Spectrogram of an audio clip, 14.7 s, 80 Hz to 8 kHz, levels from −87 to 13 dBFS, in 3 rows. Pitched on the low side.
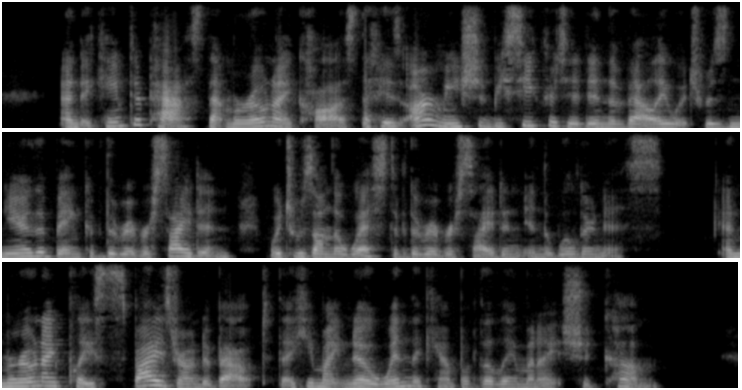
No: high, 205 Hz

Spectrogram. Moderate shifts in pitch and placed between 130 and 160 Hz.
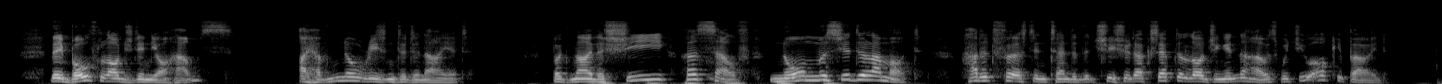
No: wide, 7.0 semitones; medium, 140 Hz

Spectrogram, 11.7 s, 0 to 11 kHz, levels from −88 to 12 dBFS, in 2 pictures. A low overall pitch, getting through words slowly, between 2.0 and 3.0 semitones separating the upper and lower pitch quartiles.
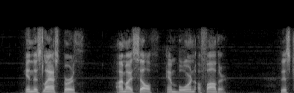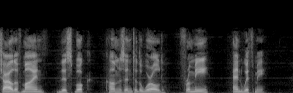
Yes: low, 115 Hz; slow, 130 wpm; narrow, 2.6 semitones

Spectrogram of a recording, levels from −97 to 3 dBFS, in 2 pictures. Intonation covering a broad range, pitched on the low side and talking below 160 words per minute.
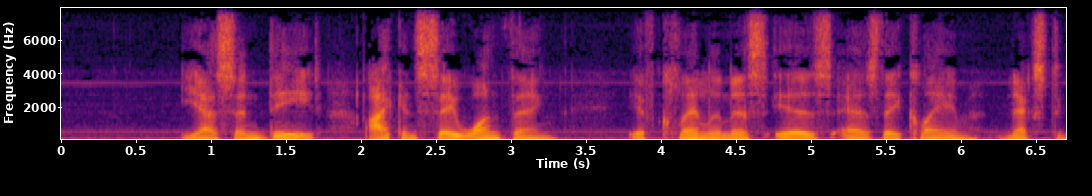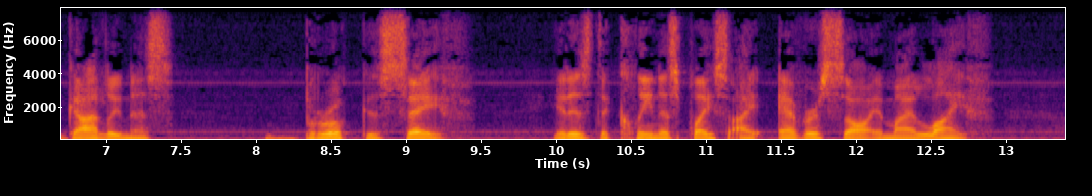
Yes: wide, 6.0 semitones; low, 110 Hz; slow, 135 wpm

